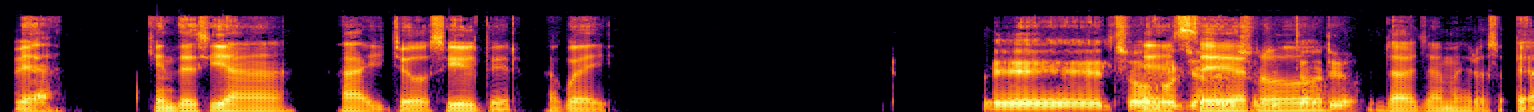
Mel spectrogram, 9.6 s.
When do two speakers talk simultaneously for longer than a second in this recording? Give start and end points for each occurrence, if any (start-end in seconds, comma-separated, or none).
7.1-8.6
